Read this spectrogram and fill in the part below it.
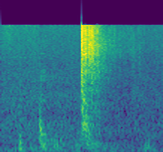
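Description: A shotgun fires a loud, sharp shot outdoors.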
